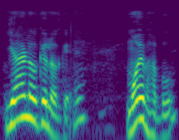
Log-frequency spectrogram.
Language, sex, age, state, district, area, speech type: Assamese, male, 18-30, Assam, Dibrugarh, urban, spontaneous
